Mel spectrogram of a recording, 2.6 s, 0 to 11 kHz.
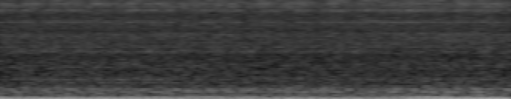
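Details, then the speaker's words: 2015 Scion FR-S 2.0L direct-injected boxer, code P000A, low power and limp mode. Commanding bank 1 intake cam timing to 23 gives actual angle oscillating between 10 and 30. Deep, uneven, loping idle; intake cam solenoid is suspect. "And you can see it's oscillating. And you can hear it oscillating. So this change angle, it's going between like 10 and 30 now."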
